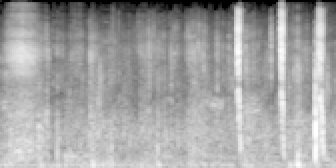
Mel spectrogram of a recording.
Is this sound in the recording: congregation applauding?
no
